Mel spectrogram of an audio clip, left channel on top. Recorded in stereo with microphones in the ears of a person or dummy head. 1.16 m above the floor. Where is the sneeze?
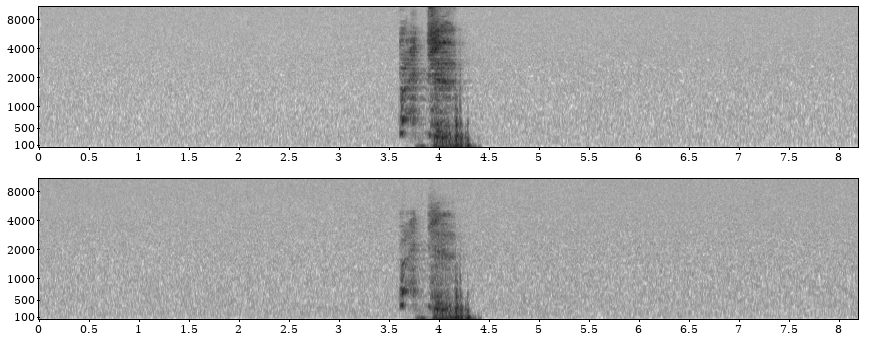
85° left.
